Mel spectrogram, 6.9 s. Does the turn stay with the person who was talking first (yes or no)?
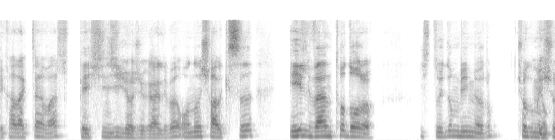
yes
